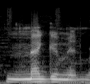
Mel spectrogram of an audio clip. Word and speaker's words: Megumin: Oh, I'm gonna butcher this pronunciation. Megumin. – Megumin, bro. – Yeah. Megumin. Megumin.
